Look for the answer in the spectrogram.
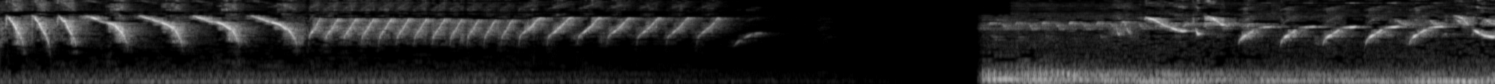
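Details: Tutor recording of a canary for training young birds. A fast, high rolling trill of sliding notes runs for several seconds, breaks off into silence, then resumes as sharp, repeated down-slurred whistles over a low rumble.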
